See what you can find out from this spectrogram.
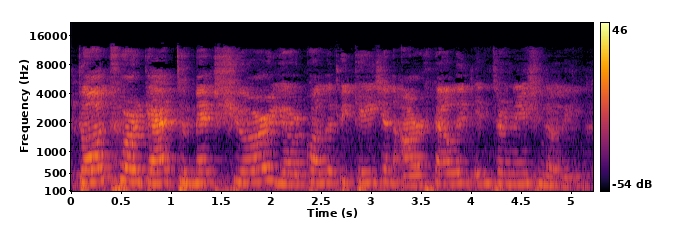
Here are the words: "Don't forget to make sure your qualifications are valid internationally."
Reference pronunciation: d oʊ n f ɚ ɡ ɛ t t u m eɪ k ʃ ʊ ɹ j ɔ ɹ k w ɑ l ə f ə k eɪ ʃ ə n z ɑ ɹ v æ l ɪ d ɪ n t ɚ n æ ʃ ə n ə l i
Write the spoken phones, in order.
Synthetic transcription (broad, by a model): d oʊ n f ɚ ɡ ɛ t t u m eɪ k ʃ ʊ ɹ j ɔ ɹ k w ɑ l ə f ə k eɪ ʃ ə n ɑ ɹ f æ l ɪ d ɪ n t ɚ n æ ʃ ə n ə l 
